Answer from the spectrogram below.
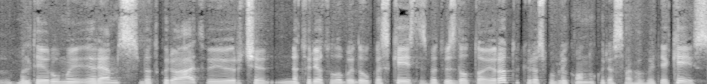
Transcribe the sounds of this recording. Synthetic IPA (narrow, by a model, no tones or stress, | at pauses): bɐlʲt̪ʲɛɪɾuːmɐɪɾʲɛmsbʲɛt̪kʊɾʲuːɑːt̪ʲʋʲɛjuɪɾt͡ʃʲɛnʲɛt̪ʊɾʲeːt̪uːlˠɐbɐɪd̪ɐʊkkɐskʲɛɪsʲt̪ʲɪsbʲɛt̪ʋʲɪzdʲeːlˠt̪oːiːɾɐt̪oːkʲuːɾʲɛspʊblʲɪkoːnukʊɾʲiɛsɑːkoːkɐt̪jʲiɛkʲɛɪs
